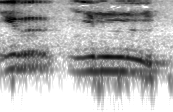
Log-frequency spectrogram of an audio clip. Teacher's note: இர் இல் மேல் நாக்கி நுனி வருடல்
